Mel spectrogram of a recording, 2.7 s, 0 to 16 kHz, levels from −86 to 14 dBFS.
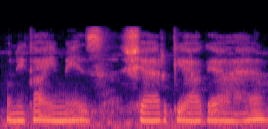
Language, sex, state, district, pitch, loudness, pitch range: Hindi, female, Bihar, Vaishali, 185 Hz, -17 LUFS, 175-195 Hz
